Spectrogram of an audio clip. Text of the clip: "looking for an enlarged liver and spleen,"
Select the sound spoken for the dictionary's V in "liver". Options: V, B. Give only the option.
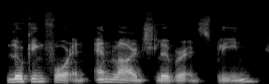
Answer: V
